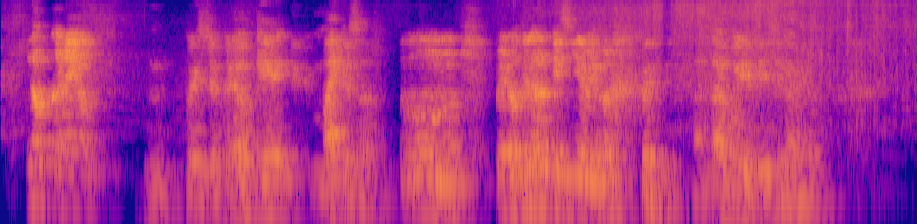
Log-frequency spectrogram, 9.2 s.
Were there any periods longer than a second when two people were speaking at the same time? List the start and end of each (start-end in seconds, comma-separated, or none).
none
